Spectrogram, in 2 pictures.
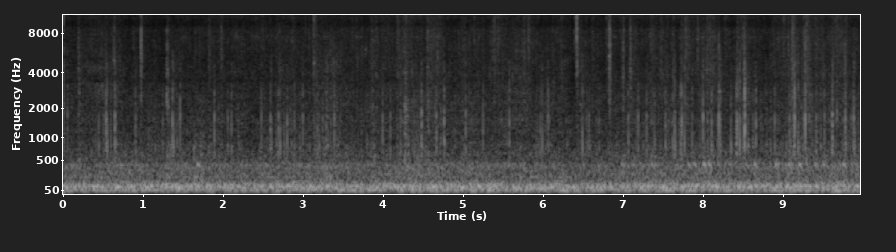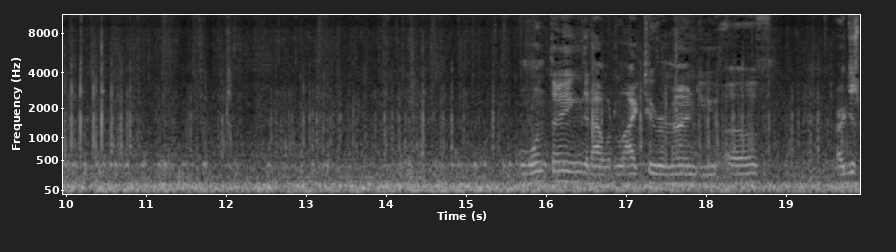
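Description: Tyres crunch and rattle over a gravel dirt road.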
